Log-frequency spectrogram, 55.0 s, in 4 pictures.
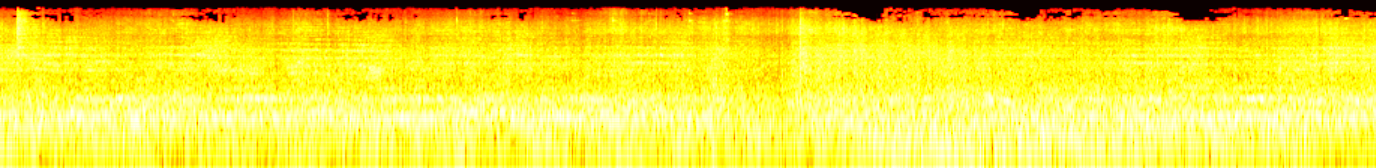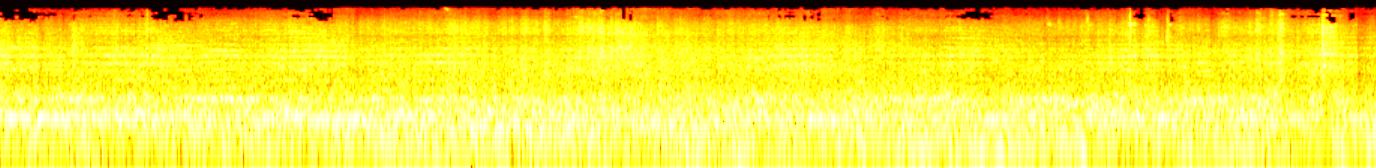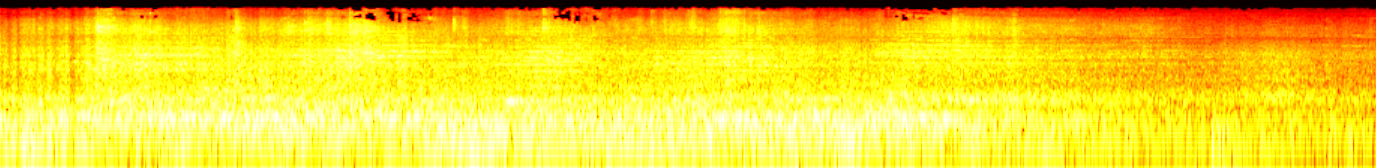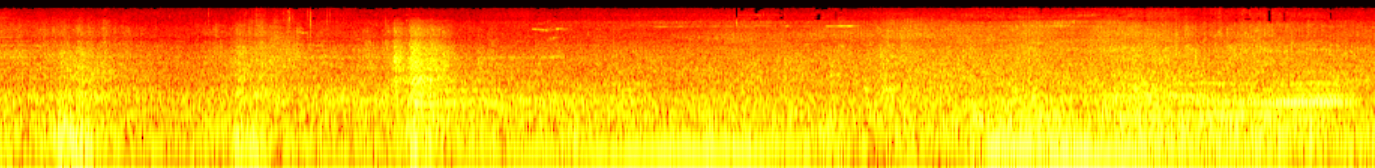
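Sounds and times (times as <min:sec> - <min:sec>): wheels clicking over rail joints: 0:00.0 - 0:38.1
freight train rolling past: 0:00.0 - 0:55.0.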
